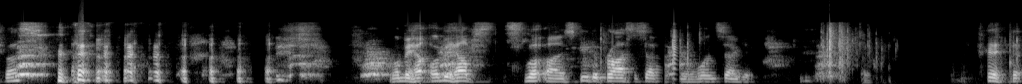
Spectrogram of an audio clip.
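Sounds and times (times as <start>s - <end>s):
dogs barking excitedly with sharp yaps: 0.0s - 0.9s, 3.0s - 4.8s, 5.8s - 7.0s, 7.6s - 8.4s
speech: 0.0s - 1.7s, 4.0s - 8.8s, 9.9s - 10.2s
laughter: 0.0s - 3.3s, 9.8s - 10.2s
dog yelp: 0.1s - 0.6s, 3.6s - 4.6s, 6.7s - 6.9s, 7.6s - 8.3s.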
